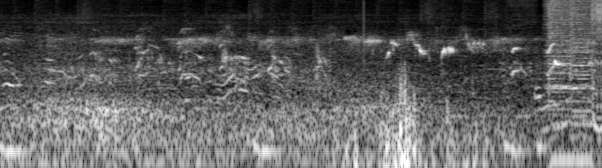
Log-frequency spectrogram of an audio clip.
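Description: Outdoor ambience with many short, chirpy calls and a brief low rumble of wind on the microphone about four seconds in; electronic background music starts just before the end.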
